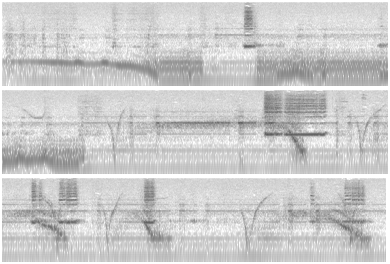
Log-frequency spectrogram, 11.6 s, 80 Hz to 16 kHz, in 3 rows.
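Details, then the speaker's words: Philips Sonate BA581A valve radio while tuning: sliding whistles and warbling squeals over a steady hum, as if near oscillation or regeneration; owner suspects alignment needed, cause unconfirmed. "in the other conditions as we tune around it become much more obvious that it sounds like the radio is getting close to breaking into oscillation or it's a regenerative type sound"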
